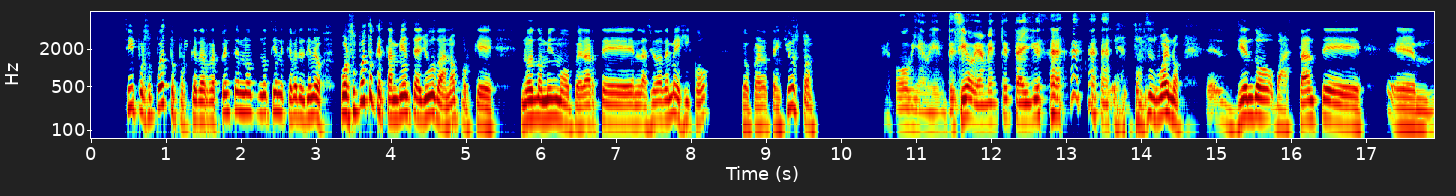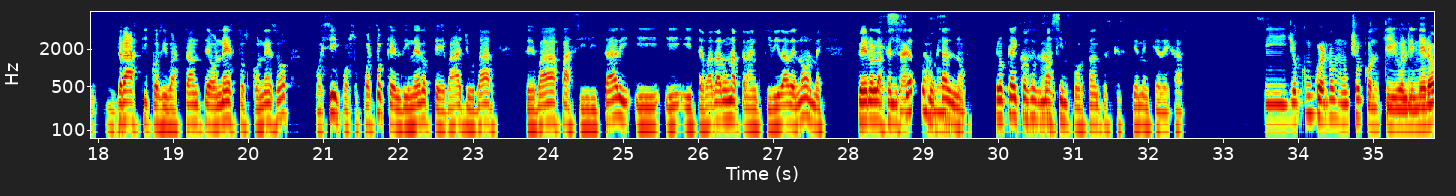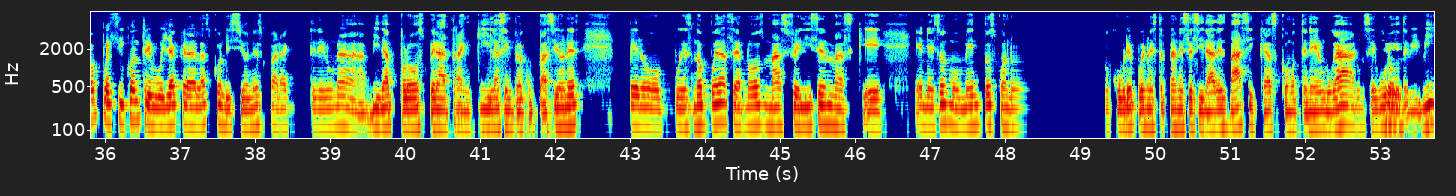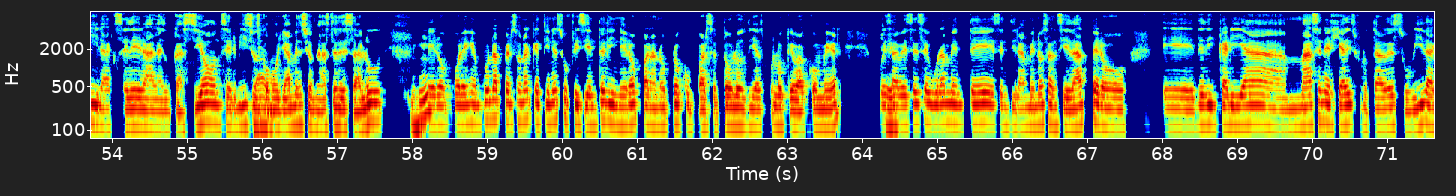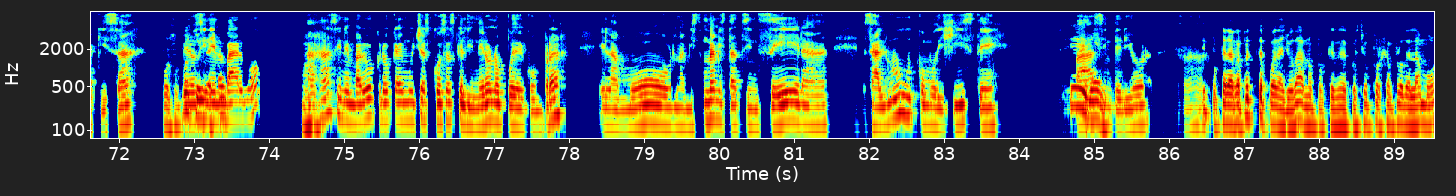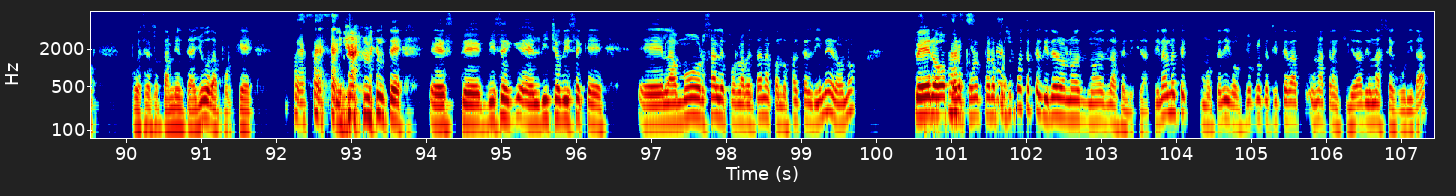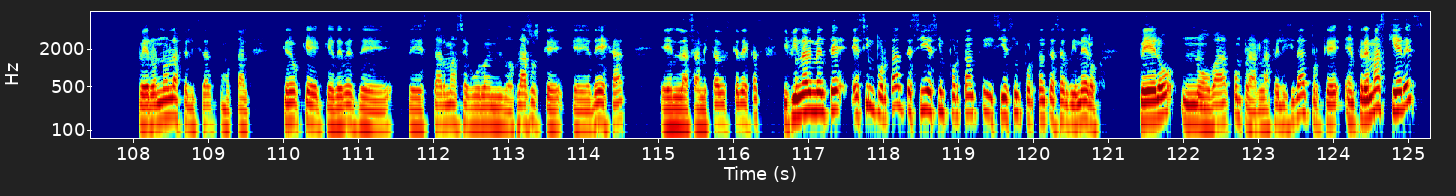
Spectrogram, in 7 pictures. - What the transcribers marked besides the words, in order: laugh; other background noise; chuckle; laughing while speaking: "finalmente"; unintelligible speech
- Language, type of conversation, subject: Spanish, unstructured, ¿Crees que el dinero compra la felicidad?
- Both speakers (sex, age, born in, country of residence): male, 30-34, Mexico, Mexico; male, 50-54, Mexico, Mexico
